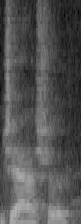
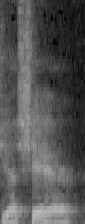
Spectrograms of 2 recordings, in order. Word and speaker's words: Jasher: And if you read the book of Jasher, which is actually pronounced Yasher, and it's the book is in the Jewish religion.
